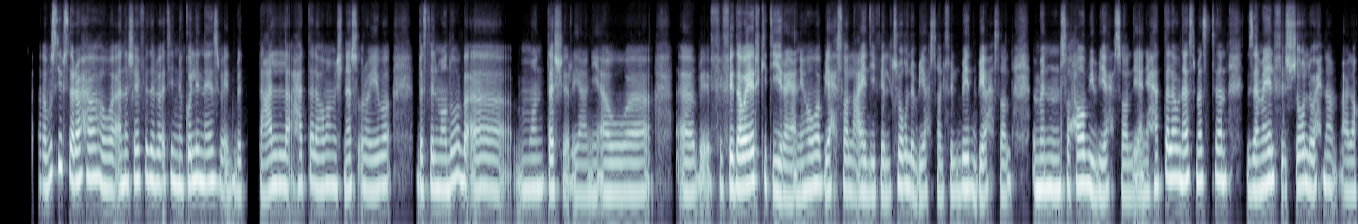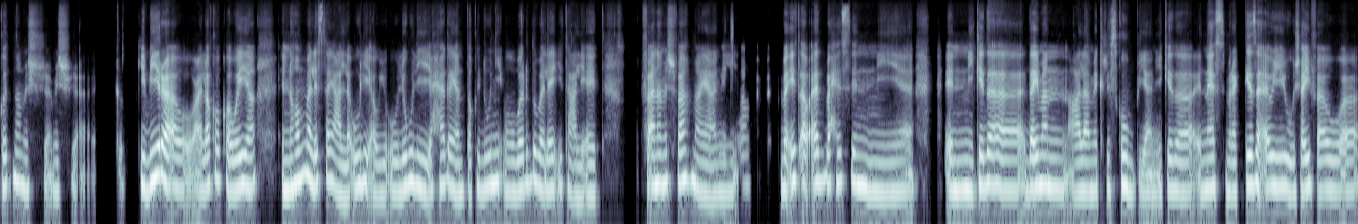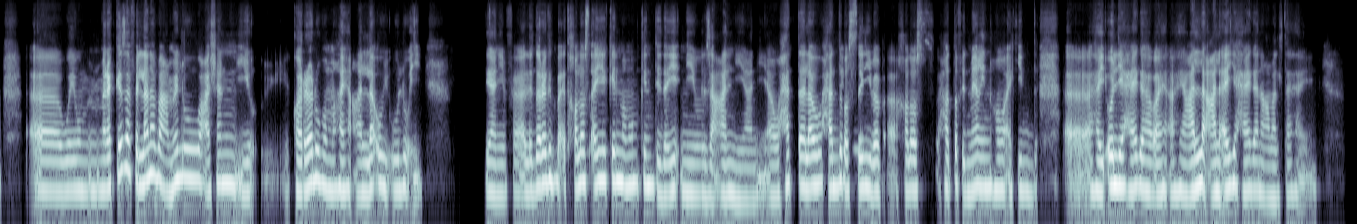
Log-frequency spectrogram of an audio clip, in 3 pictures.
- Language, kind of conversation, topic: Arabic, advice, إزاي الانتقاد المتكرر بيأثر على ثقتي بنفسي؟
- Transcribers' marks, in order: in English: "ميكروسكوب"; tapping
